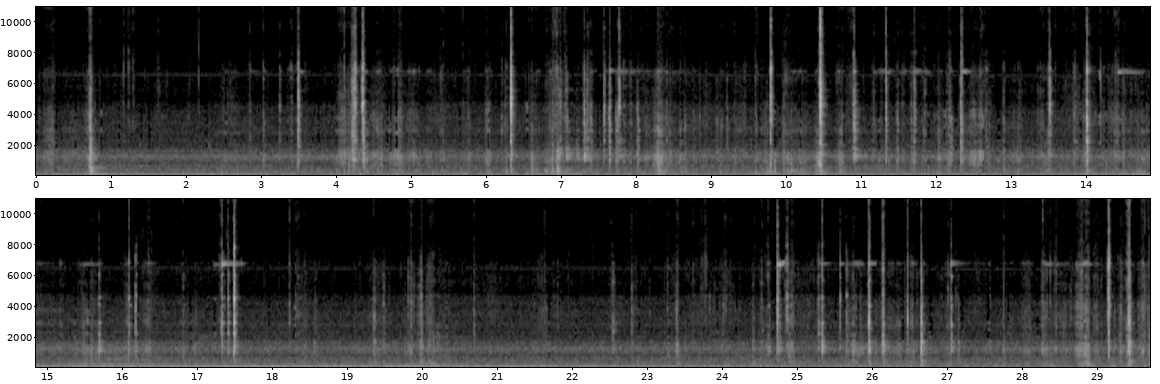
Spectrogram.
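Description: Irregular sharp metallic clicks and clinks of a wrench being worked on the transmission cooler line flare nuts at the side of the transmission, over a low steady hum.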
